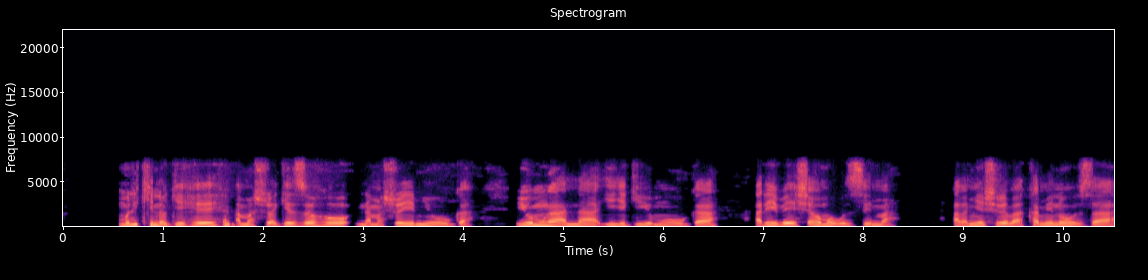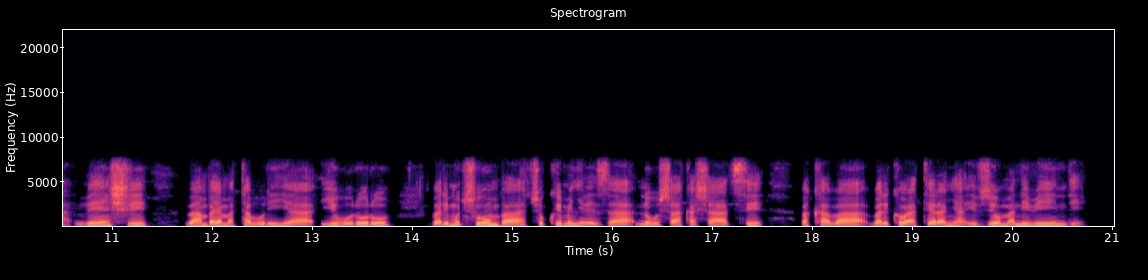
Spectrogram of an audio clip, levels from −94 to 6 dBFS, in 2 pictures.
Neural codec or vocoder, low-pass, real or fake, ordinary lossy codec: none; 7.2 kHz; real; Opus, 32 kbps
